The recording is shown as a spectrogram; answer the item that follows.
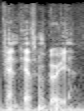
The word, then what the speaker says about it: Phantasmagoria: Number three is Phasmagoria. – Uh-huh, Phantasmagoria, yeah. – Yes, thank you. I can never say that right.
